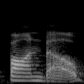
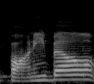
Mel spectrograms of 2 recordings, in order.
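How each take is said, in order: First: The first part is said as one syllable, Bon. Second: The first part is said as two syllables, Bonnie. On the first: This is how people say it where the speaker grew up. The speaker calls it wrong. "Where I'm from, everybody says Bonbell" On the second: This is what the speaker believes the real name is. The speaker calls it right. "I think it's actually Bonnie Bell"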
